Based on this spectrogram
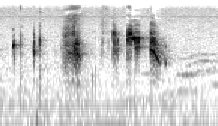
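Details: Brief burst of scratchy chirps and a harsh squawk from a talking pet cockatiel, several quick rough notes ending in a falling whistle, with a person's voice in the background.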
